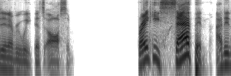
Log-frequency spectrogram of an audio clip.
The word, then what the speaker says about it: Frankie Capan: lineup it's G to look like it is Frankie capan but it's actually pronounced Frankie sappin and that man is going to carry you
